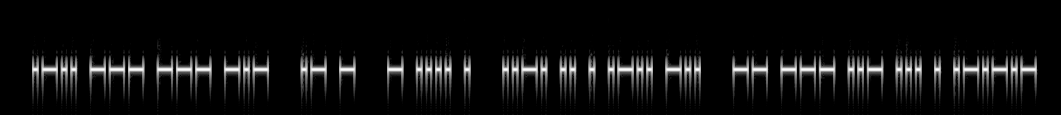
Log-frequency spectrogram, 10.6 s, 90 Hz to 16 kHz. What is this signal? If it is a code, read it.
Morse code, heard as a keyed tone, about 25 wpm, 700 Hz. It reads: LOOK AT THE FIELD MOUSE.
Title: Sentences from Top 1000 Words - Review Part 5 - 25wpm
